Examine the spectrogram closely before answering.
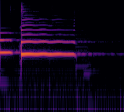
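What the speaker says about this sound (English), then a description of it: "full step bends by the way, so full step bends on the E string" A single electric guitar note on the high E string rings out, bends up a full step and settles back, clear and close with no talking, as in a lesson on a guitar solo.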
